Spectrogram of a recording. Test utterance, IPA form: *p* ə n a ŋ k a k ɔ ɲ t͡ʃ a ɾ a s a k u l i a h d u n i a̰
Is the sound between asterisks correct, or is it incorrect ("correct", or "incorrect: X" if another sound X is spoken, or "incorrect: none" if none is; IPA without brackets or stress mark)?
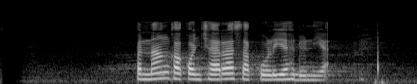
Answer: correct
